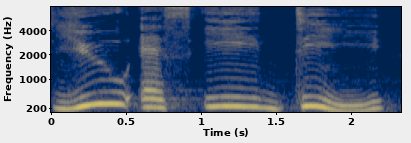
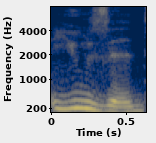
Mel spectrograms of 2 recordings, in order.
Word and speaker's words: used to: Look at the spelling s. It's it's u s e d and then t to o. But the pronunciation is not used. It's used. unusual used.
